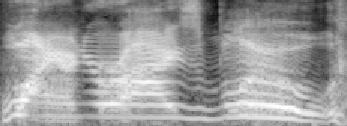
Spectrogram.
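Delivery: very high, sudden, shrieked yell. Retelling a man yelling at the speaker's dog, retelling a yell. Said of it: "he yells at my dog".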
